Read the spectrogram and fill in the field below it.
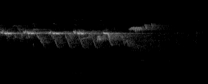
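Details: Bluethroat song from a bird in bushes in Poland, a brief rapid chatter of high, buzzing, descending notes that fades out after a short rising whistle.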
